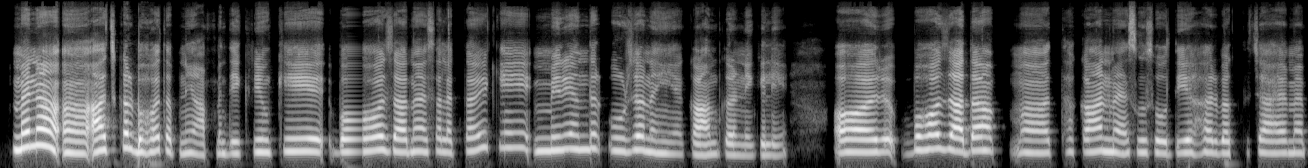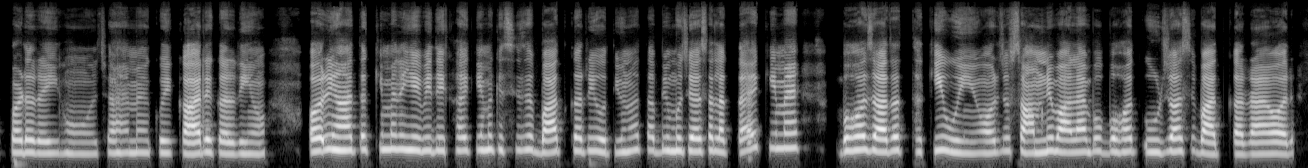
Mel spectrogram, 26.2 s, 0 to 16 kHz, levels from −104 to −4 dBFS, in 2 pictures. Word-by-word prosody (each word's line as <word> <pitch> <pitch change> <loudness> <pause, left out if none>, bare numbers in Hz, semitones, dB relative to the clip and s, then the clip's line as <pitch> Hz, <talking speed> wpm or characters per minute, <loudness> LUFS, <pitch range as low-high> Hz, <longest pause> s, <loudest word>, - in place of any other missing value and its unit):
मैं 325 +4 +9
ना 385 +1 +8
अ, 235 - +3
आजकल 270 +7 +6
बहुत 260 +4 0
अपने 235 -2 -5
आप 205 -2 -6
में 225 - -6
देख 225 0 -5
रही 255 - 0
हूँ 245 - 0
कि 265 -1 +2
बहुत 260 +3 +2
ज़्यादा 260 0 +1
ऐसा 260 +1 -6
लगता 245 +1 -6
है 300 +5 -2
कि 335 -2 -7
मेरे 280 +3 0
अंदर 305 0 -2 0.2
ऊर्जा 270 +2 +1
नहीं 235 -4 -3
है 220 - -13
काम 205 0 +1
करने 200 -2 -5
के 200 +1 -8
लिए 195 +1 -10 0.6
और 250 0 +4 0.2
बहुत 300 +2 +3
ज़्यादा 280 -1 +5
अ, 245 -4 -5 0.2
थकान 255 +1 -1
महसूस 245 0 -4
होती 235 0 -3
है 245 - +2
हर 245 -2 -3
वक़्त। 230 0 -5 0.2
चाहे 235 -2 -3
मैं 235 0 -6
पढ़ 245 0 -1
रही 230 -1 -2
हूँ, 225 -1 -11
चाहे 235 +1 -8
मैं 240 0 -8
कोई 240 -1 -5
कार्य 230 +2 +4
कर 230 -3 -3
रही 225 0 -6
हूँ 220 0 -9 0.5
और 265 0 +5
यहाँ 285 -1 +5
तक 295 -1 -2
कि 300 - -6
मैंने 300 0 -1
ये 290 -1 +1
भी 275 +1 -3
देखा 275 0 -6
है 275 - -2
कि 290 +2 -8
मैं 295 +1 -1
किसी 285 0 -10
से 295 - -3
बात 250 -1 +1
कर 275 -1 -1
रही 275 +1 -7
होती 250 -2 -4
हूँ 255 +1 -4
ना, 280 +2 -5
तब 280 -2 -7
भी 280 +3 -5
मुझे 275 0 -1
ऐसा 260 +1 -1
लगता 255 -1 -3
है 320 - -1
कि 325 - -7
मैं 325 +1 -1 0.4
बहुत 285 +2 +3
ज़्यादा 275 0 +5 0.2
थकी 255 +3 -5
हुई 245 -5 -3
हूँ 230 0 -7
और 235 +1 -2
जो 270 +1 -9
सामने 245 0 0
वाला 250 -2 +2
है, 255 - +2
वो 270 +2 -6
बहुत 260 +1 -3
ऊर्जा 255 +1 -1
से 270 +1 -17
बात 220 -3 +1
कर 215 -1 -1
रहा 220 0 0
है 220 - 0
और 225 0 0
255 Hz, 220 wpm, -20 LUFS, 235-275 Hz, 0.6 s, मैं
